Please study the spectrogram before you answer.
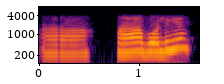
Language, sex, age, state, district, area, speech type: Hindi, female, 30-45, Bihar, Begusarai, rural, conversation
